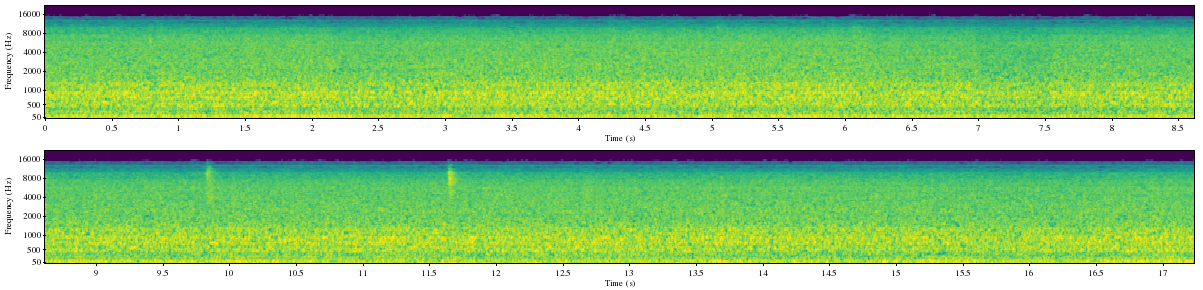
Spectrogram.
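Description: A jet airliner's engines drone steadily from inside the cockpit.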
